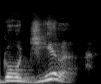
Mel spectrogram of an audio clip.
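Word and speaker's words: ゴジラ: his way but if i say gojira which is the japanese pronunciation will the counter move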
